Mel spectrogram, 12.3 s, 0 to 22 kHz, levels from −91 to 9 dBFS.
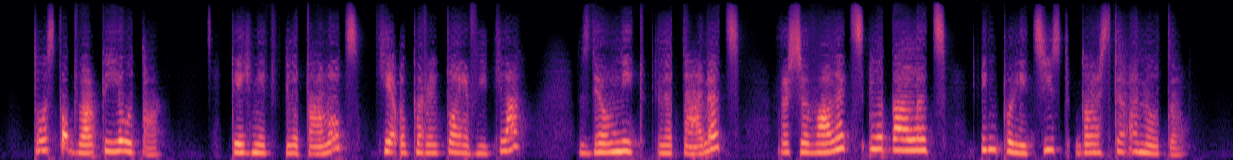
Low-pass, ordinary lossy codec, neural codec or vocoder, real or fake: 19.8 kHz; none; codec, 44.1 kHz, 0.9 kbps, DAC; fake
